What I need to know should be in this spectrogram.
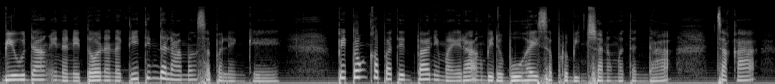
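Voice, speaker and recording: A woman's voice: on the low side, a little mellow. A woman reading a scripted romance story as its narrator.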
